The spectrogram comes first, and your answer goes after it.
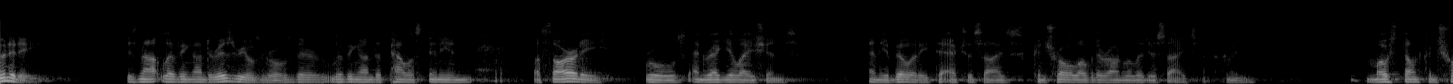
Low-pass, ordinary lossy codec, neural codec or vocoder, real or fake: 7.2 kHz; Opus, 16 kbps; none; real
